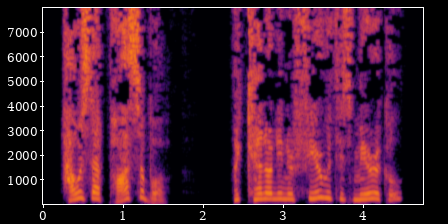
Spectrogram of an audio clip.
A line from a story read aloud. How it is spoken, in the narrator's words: Marisita said with a little sob in her voice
